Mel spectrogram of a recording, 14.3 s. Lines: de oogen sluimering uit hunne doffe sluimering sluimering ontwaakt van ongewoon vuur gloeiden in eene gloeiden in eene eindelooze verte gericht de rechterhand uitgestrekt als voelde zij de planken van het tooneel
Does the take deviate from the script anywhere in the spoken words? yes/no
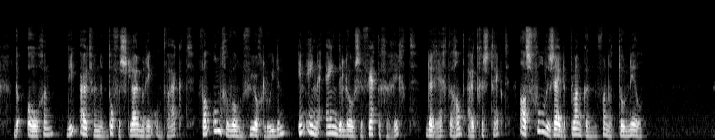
yes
